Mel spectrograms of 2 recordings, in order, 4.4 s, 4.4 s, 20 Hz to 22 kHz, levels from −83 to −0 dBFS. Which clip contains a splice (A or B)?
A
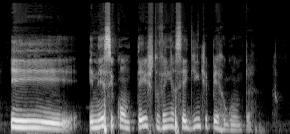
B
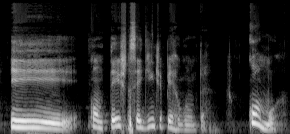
B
